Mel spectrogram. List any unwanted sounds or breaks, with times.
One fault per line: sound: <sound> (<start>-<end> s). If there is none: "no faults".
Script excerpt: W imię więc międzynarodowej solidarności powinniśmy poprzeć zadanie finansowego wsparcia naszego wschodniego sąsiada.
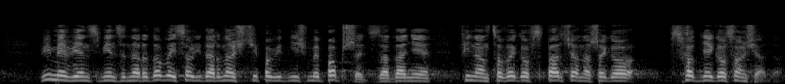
sound: dropout (4.9-4.9 s)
